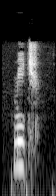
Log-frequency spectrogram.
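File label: "мич" Komi, female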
